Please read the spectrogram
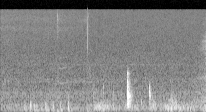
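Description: Quiet room with faint soft low noises and two brief throat sounds, about two and a half and three seconds into a long held draw on an e-cigarette.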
